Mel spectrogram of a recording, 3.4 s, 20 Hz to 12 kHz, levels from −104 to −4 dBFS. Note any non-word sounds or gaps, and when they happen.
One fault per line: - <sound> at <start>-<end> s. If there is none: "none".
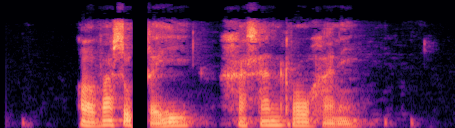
- dropout at 1.0-1.1 s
